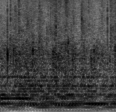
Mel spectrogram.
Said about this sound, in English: Give the Lord a clap offering, somebody. The way you are clapping.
